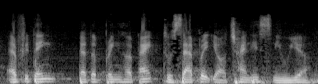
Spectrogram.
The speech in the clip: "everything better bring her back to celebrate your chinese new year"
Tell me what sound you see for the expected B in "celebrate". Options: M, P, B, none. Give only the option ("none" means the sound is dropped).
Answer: none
